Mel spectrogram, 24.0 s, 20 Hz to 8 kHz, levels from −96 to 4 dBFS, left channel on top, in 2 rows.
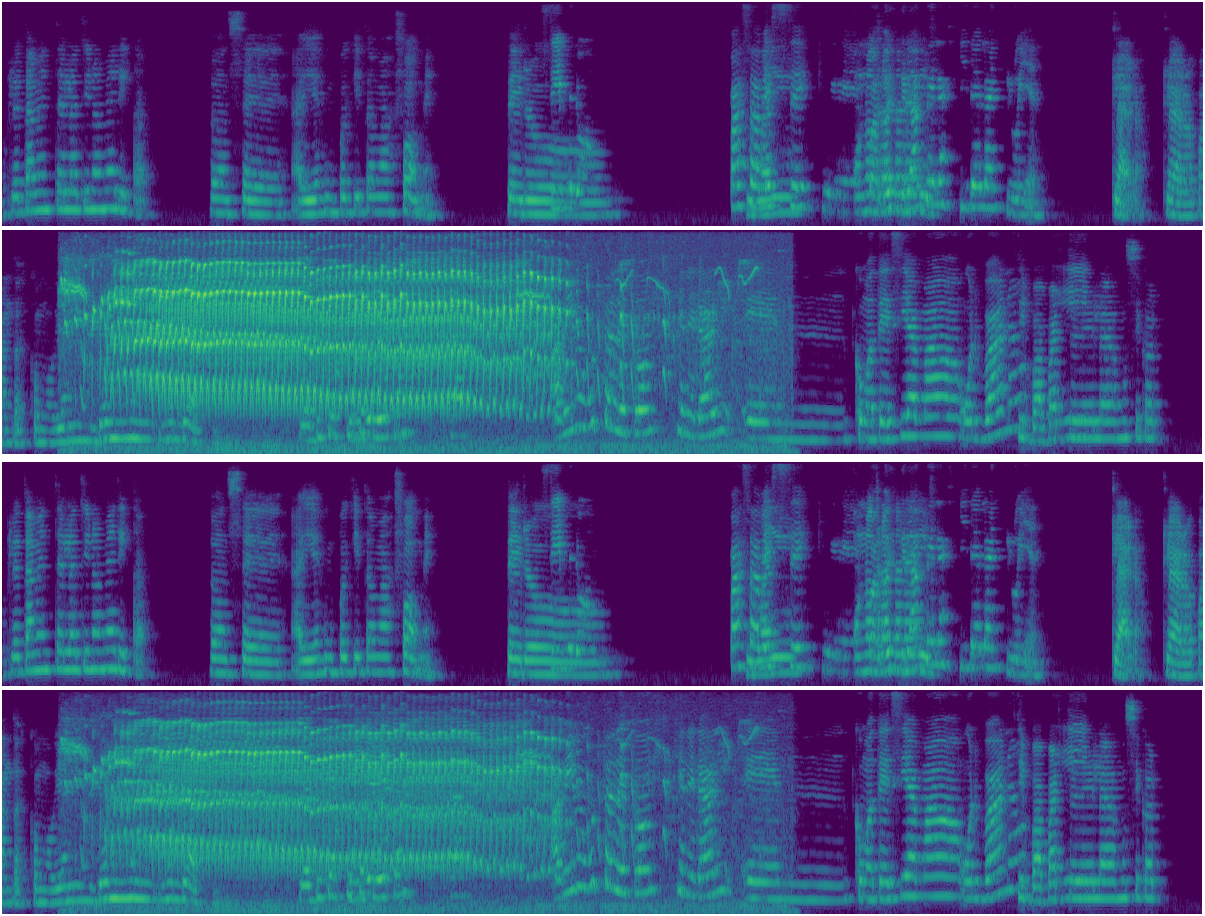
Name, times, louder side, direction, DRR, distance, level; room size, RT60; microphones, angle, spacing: voice 1, 0.0-1.4 2.1-4.3 5.1-6.1 7.4-7.9 8.5-9.3 11.1-14.2 15.0-16.1 22.2-23.5, right 2 dB, 80° right, 1.1 m, -36 dB
voice 2, 5.5-6.1 7.3-10.4 15.5-16.1 16.5-16.7 17.5-22.3 22.6-22.9, left 1 dB, 10° right, 1.0 m, -36 dB
Bird, 12.6-18.6 19.2-19.6, left 7 dB, 35° left, 0.4 m, -21 dB
5.9 x 3.4 x 2.6 m
head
